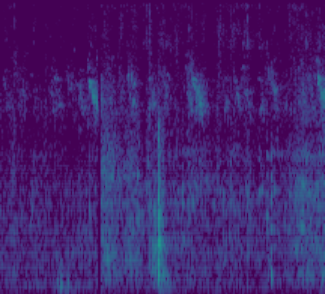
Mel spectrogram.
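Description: Faint bird chirping: a few short, falling high notes scattered through a near-silent quiet, with one soft click about two seconds in.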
